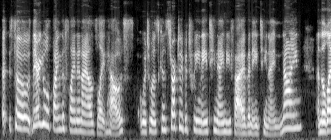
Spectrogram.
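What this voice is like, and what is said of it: Usual voice. Nothing is said of it.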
